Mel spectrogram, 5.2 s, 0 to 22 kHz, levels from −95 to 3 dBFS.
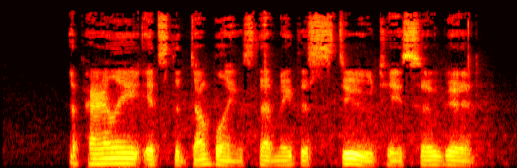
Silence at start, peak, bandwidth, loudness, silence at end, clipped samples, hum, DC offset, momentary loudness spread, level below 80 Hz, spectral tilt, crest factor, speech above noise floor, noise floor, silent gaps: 0.7 s; -4 dBFS; 16.5 kHz; -20 LUFS; 0.45 s; under 0.1%; none; under 0.1%; 9 LU; -60 dBFS; -4 dB/octave; 16 dB; 54 dB; -74 dBFS; none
